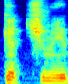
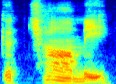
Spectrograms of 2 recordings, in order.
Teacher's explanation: that final a of the present stem always lengthens before an m or a v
